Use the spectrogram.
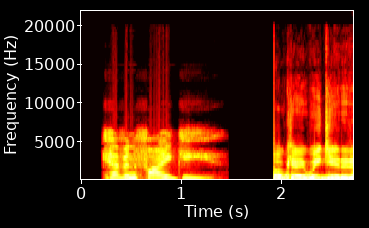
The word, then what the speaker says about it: Feige: madman says there's a video on how to pronounce his name we're gonna watch a Kohl's ad first though Kevin feige Kevin feige feige Kevin feige I'm gonna stick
